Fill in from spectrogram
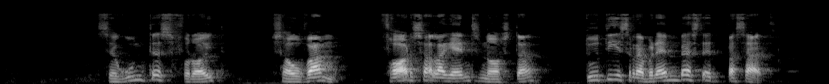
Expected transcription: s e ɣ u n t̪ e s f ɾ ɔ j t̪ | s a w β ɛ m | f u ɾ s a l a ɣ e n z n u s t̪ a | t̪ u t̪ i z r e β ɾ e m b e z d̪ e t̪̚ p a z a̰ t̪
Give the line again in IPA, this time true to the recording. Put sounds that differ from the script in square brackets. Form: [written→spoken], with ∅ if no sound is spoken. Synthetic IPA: s e ɣ u n t̪ e s f ɾ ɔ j t̪ | s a w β [ɛ→a] m | f [u→ɔ] ɾ s a l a ɣ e n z n [u→ɔ] s t̪ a | t̪ u t̪ i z r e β ɾ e m b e z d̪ e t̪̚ p a [z→s] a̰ t̪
